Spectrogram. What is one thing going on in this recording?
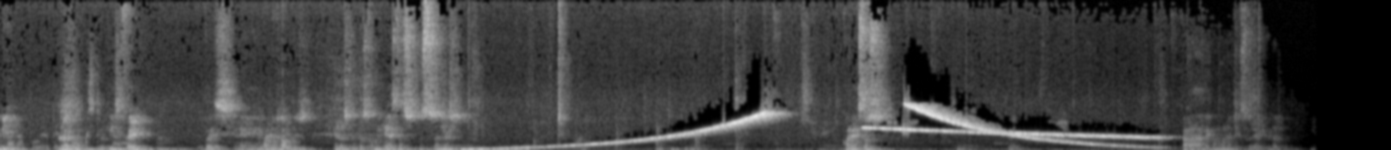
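Electronic sounds play through loudspeakers in a room, with tones sliding up and down.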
